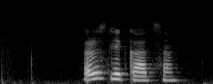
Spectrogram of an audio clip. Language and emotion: Russian, neutral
